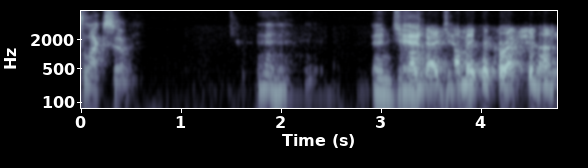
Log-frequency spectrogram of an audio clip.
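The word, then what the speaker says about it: Lakso: that's correct l-a-k-s-o okay i know you want to say lasko but it's lexo i'll make a correction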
